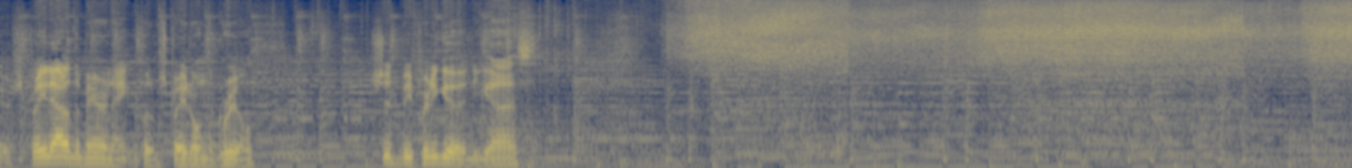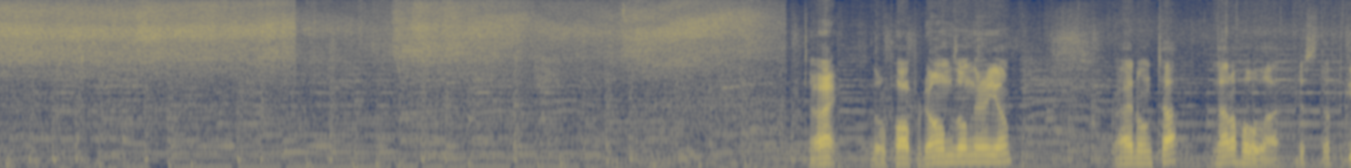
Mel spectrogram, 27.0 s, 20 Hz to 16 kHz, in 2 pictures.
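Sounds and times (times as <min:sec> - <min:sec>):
background music: 0:00.0 - 0:27.0
fish sizzling on a grill: 0:05.3 - 0:21.4, 0:23.9 - 0:26.9.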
